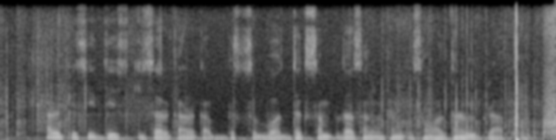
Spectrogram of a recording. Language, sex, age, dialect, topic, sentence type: Hindi, male, 18-24, Awadhi Bundeli, banking, statement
